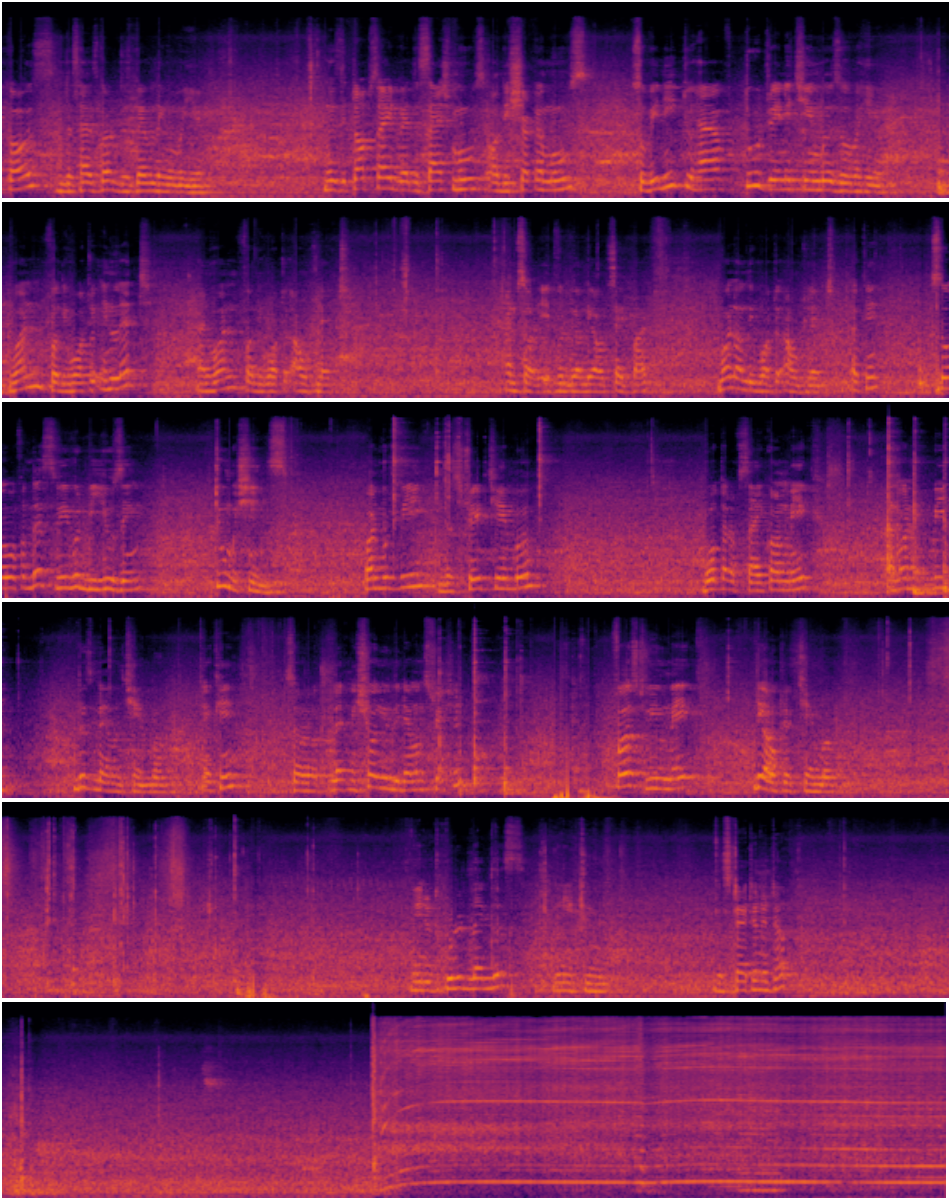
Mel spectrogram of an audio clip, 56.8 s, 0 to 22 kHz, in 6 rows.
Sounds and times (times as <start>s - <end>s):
Speech: 0.0s - 2.2s, 3.2s - 8.9s, 9.5s - 13.1s, 14.5s - 20.4s, 21.1s - 22.0s, 22.6s - 24.4s, 26.0s - 33.2s, 34.5s - 36.9s, 42.0s - 44.1s, 45.0s - 45.9s.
